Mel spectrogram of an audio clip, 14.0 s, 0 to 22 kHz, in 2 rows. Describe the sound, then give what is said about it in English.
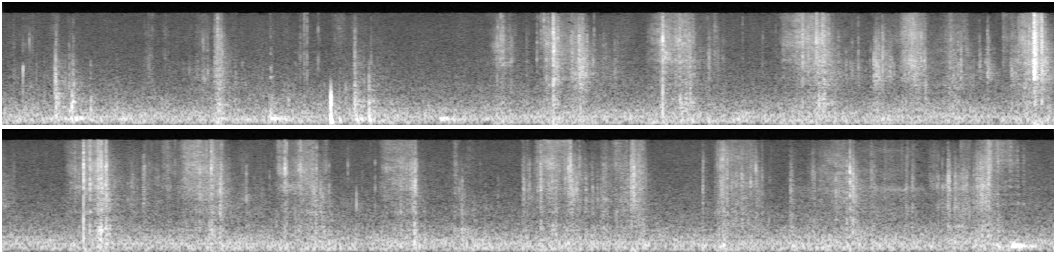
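Thin Bible pages being turned to Numbers chapter 21, a long run of soft papery swishes and crinkles coming in irregular bursts, with no talking over them. “Now turn over to Numbers chapter 21.”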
